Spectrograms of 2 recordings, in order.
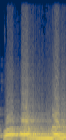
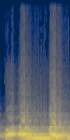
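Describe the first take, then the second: The two takes are said the same way.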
